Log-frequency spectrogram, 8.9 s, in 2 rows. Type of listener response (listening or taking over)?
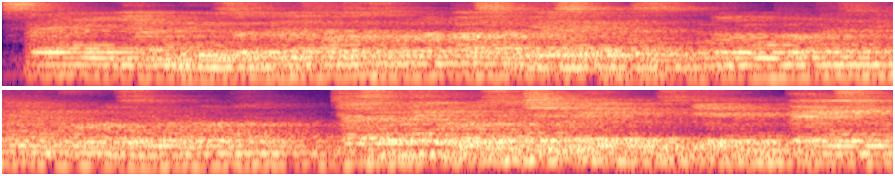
listening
